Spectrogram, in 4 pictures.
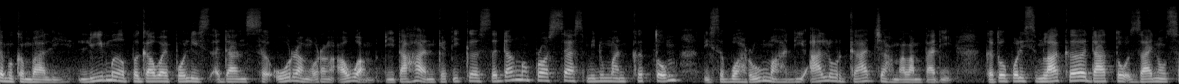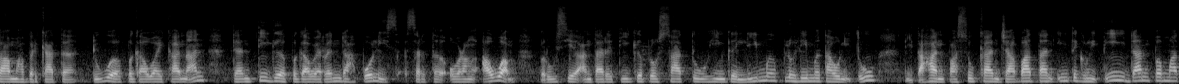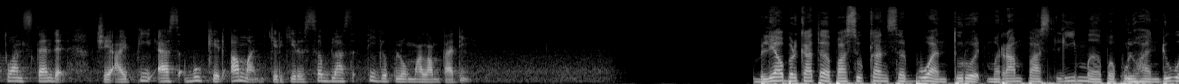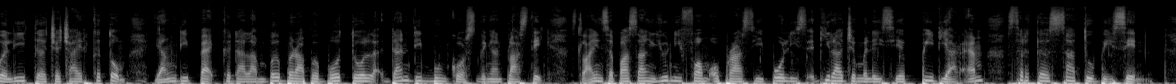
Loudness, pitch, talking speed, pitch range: -25 LUFS, 135 Hz, 115 wpm, 125-150 Hz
